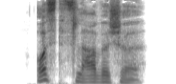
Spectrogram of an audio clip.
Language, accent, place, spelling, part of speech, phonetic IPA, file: German, Germany, Berlin, ostslawische, adjective, [ˈɔstˌslaːvɪʃə], De-ostslawische.ogg
- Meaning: inflection of ostslawisch: 1. strong/mixed nominative/accusative feminine singular 2. strong nominative/accusative plural 3. weak nominative all-gender singular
